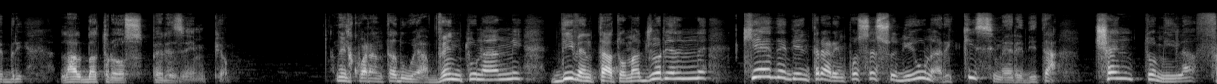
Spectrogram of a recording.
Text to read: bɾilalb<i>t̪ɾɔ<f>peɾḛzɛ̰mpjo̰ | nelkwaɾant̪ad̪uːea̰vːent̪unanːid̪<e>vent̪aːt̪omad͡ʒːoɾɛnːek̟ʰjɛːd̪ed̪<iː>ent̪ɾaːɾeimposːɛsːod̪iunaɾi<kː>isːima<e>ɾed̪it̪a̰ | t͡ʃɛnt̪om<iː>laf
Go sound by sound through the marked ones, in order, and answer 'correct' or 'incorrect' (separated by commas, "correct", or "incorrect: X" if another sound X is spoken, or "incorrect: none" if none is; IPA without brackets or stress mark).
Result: incorrect: a, incorrect: s, incorrect: i, incorrect: i, correct, correct, correct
